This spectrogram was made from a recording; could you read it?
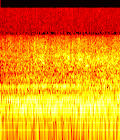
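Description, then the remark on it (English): Race cars roaring away at the race start as the pace car pulls off, with Mario Andretti and Dan Gurney at the front: a loud, unbroken engine drone with a steady buzzing, tonal hum that holds its level for the whole stretch. “The pace car pulling off, and there they go behind us. We're going to get a start.”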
